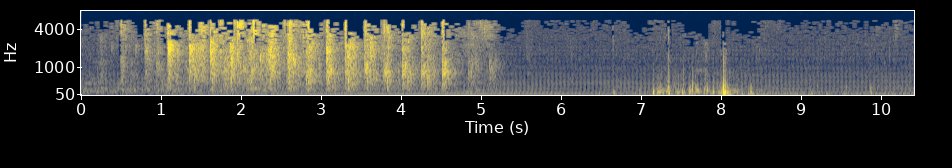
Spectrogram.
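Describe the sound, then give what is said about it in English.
A group claps in a steady, even rhythm for about five seconds, then the clapping stops, leaving quiet with a few scattered knocks and a single sharp thump. “y'all can clap if you want to.”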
